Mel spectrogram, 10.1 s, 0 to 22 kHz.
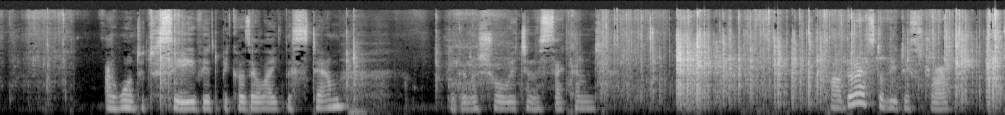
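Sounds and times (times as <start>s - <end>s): jewellery and beads clinking: 5.7s - 10.0s
bag crinkling: 5.9s - 10.0s.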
